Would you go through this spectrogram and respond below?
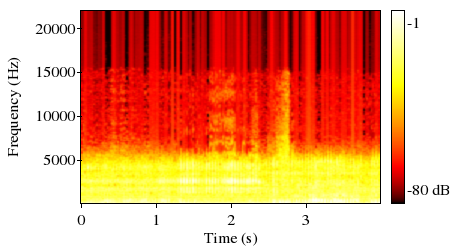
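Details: Kitten named Barsik purring loudly in a room, a dense low vibrating rumble that swells into a stronger breathy pulse near the end, with a brief higher hissing band partway through.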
